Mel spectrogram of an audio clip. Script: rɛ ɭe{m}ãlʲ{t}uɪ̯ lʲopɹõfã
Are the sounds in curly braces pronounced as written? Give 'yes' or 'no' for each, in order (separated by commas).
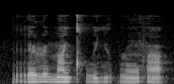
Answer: yes, no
